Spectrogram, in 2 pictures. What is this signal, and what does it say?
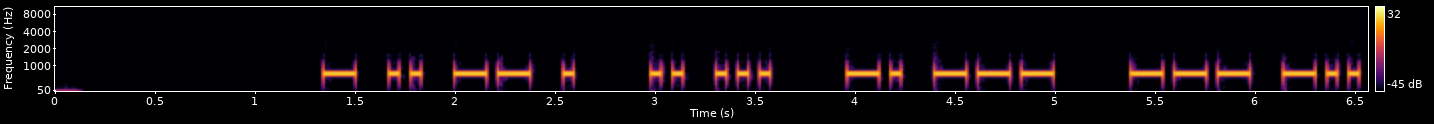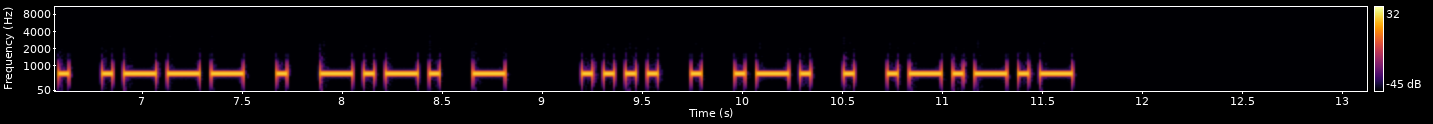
Morse code, heard as a keyed tone, about 22 wpm, 700 Hz. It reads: TIME IS NO OBJECT HERE.
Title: Sentences from Top 1000 Words - Review Part 3 - 22wpm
